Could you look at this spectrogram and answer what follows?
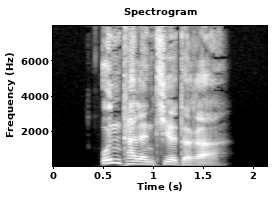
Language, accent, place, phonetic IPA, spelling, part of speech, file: German, Germany, Berlin, [ˈʊntalɛnˌtiːɐ̯təʁɐ], untalentierterer, adjective, De-untalentierterer.ogg
- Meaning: inflection of untalentiert: 1. strong/mixed nominative masculine singular comparative degree 2. strong genitive/dative feminine singular comparative degree 3. strong genitive plural comparative degree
